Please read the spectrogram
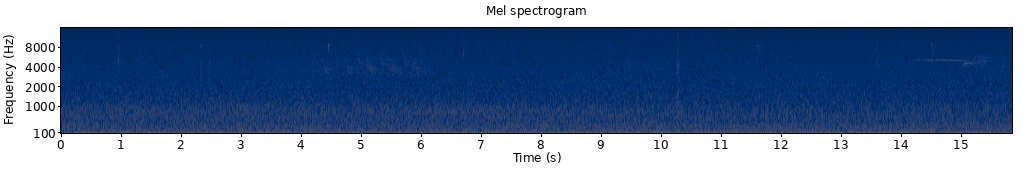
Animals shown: Ovenbird (Seiurus aurocapilla), Black-throated Green Warbler (Setophaga virens)

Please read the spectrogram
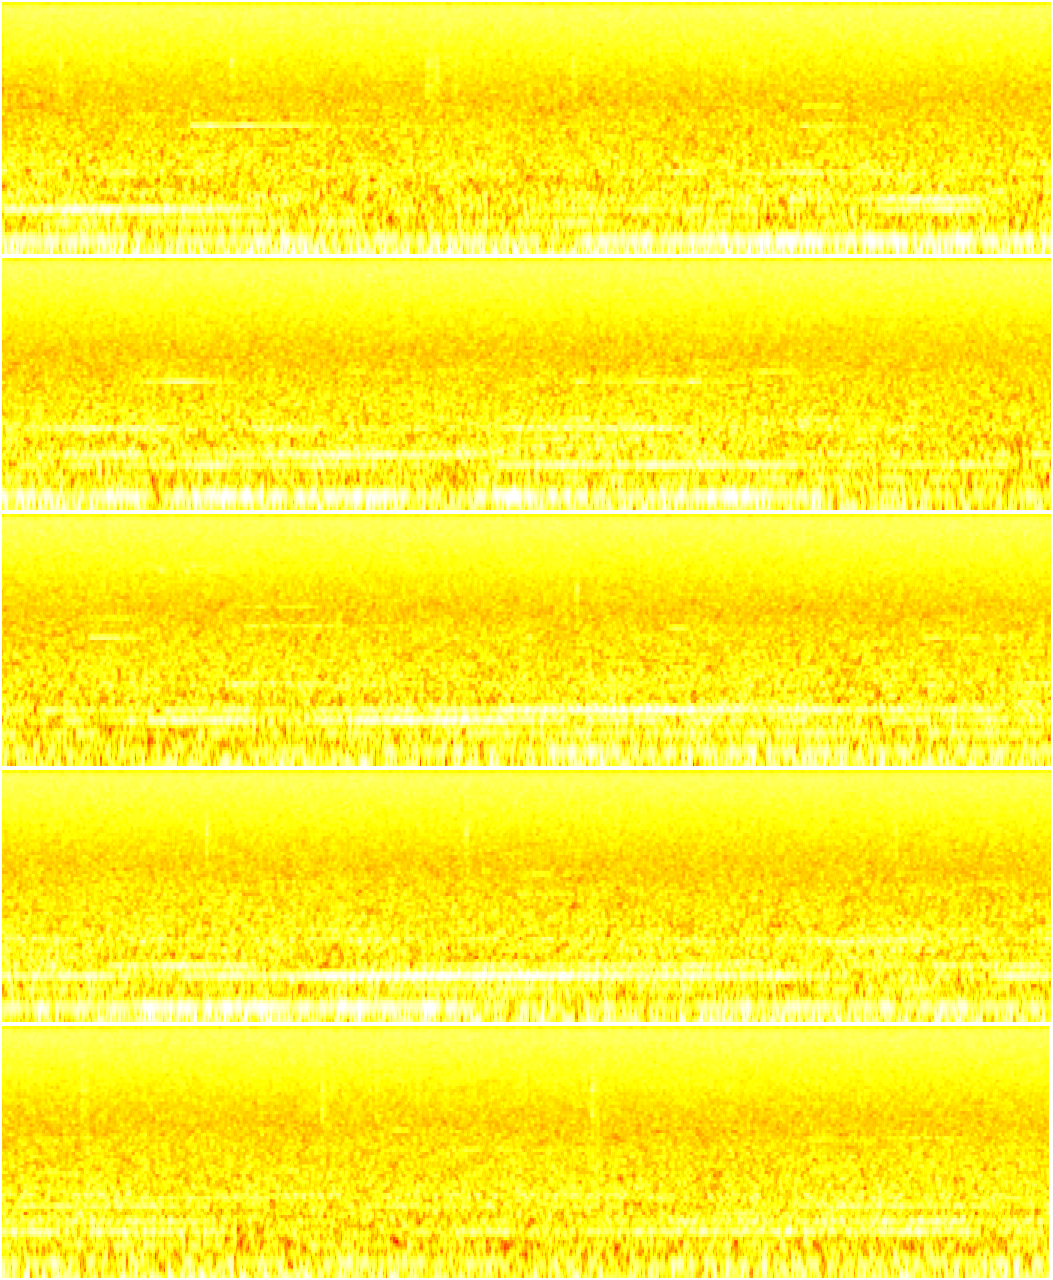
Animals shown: Yellow-rumped Warbler (Setophaga coronata)

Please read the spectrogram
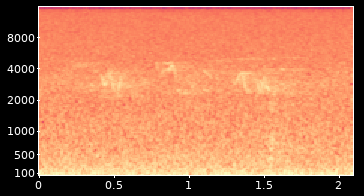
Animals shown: Blue-headed Vireo (Vireo solitarius), Red-eyed Vireo (Vireo olivaceus)

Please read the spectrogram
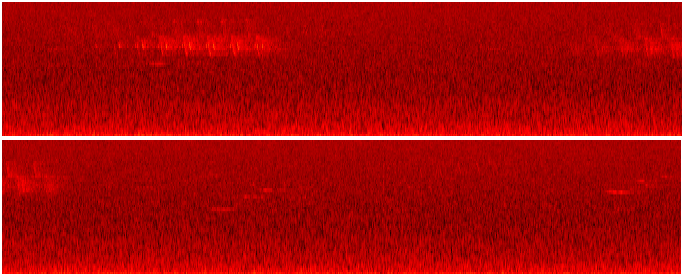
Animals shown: Ovenbird (Seiurus aurocapilla), Hermit Thrush (Catharus guttatus), Eastern Wood-Pewee (Contopus virens)

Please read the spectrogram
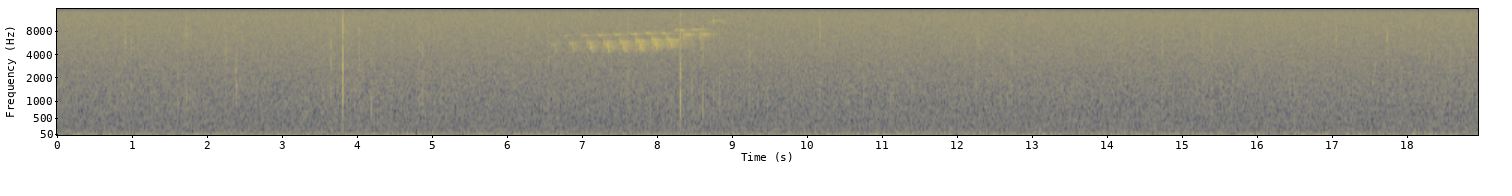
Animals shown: Blackburnian Warbler (Setophaga fusca)

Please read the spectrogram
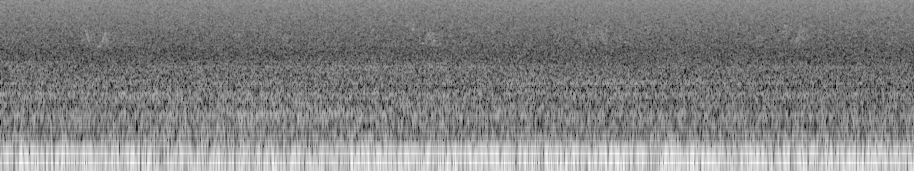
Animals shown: Red-eyed Vireo (Vireo olivaceus)

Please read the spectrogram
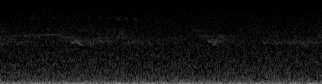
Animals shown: Red-eyed Vireo (Vireo olivaceus), Hermit Thrush (Catharus guttatus)

